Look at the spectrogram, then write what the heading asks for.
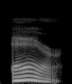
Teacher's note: the sound doesn't come from your tongue at all. It all comes from the very back of your throat. It's almost like a tiny gentle gargle. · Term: French R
